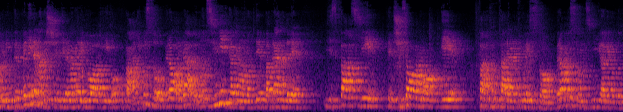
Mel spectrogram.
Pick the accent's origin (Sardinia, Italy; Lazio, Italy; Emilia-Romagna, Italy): Lazio, Italy; Rome; perché vengo da Roma, mi sono laureata qualche anno fa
